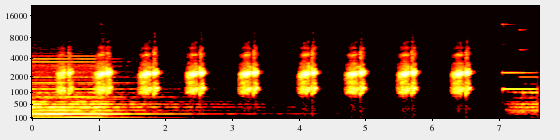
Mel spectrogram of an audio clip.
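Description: A frog gives a series of short, raspy croaks, evenly spaced about every three-quarters of a second.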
